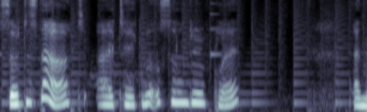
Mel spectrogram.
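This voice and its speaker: Over music in the background, a woman with a Teesside accent speaks at a fairly high pitch with lively intonation, in a dry, close sound with no echo. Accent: Teesside (Smoggy). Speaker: polymer clay crafter. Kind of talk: craft tutorial voice-over.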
